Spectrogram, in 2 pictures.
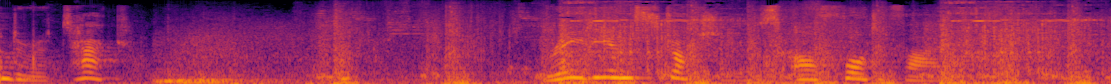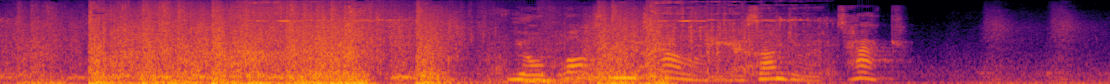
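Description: Magic blasts and weapon strikes crackle and thud in a fierce fight.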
